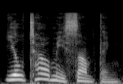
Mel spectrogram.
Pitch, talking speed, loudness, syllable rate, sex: 175 Hz, 195 wpm, -19 LUFS, 5.3 syllables/s, male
